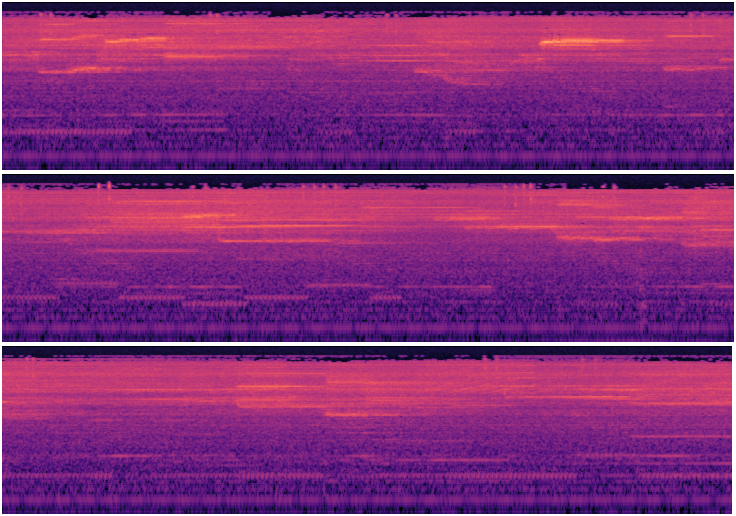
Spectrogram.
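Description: Synthesizer playing quiet, shifting electronic tones: low held notes stepping from pitch to pitch, with higher chirping tones that glide up and down above them over a steady low hum. A short sharp click about eight seconds in.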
